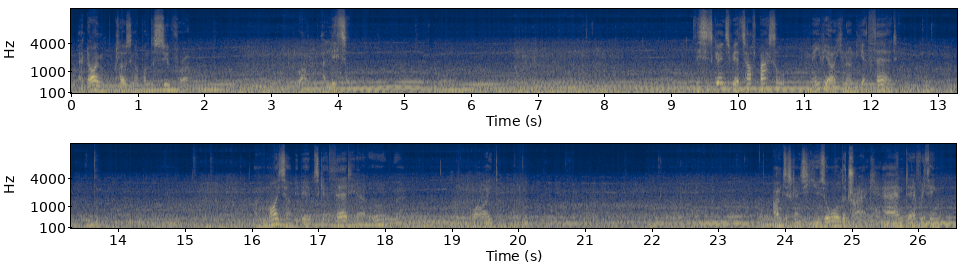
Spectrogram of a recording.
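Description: A racing car engine roars steadily, rising and falling in pitch as gears change.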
